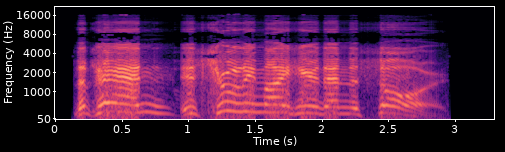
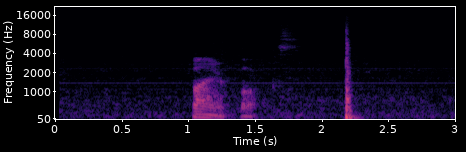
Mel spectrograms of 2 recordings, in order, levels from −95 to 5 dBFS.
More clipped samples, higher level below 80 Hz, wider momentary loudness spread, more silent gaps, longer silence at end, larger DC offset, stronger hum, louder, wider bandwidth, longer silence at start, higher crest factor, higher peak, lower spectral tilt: neither; first, -50 dBFS vs -62 dBFS; second, 11 LU vs 21 LU; neither; second, 0.45 s vs 0.7 s; first, 0.2% vs under 0.1%; neither; first, -17 LUFS vs -49 LUFS; about the same, 17 kHz vs 16.5 kHz; second, 0.15 s vs 1.05 s; second, 20 dB vs 28 dB; first, 0 dBFS vs -24 dBFS; second, -2.5 dB/octave vs -6.5 dB/octave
